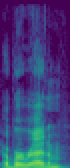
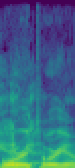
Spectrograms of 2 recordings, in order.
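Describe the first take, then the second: First: The word ends with the sounds 'etum'. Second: The word ends with the sounds 'etorium'. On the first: The speaker calls it right. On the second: The speaker calls it wrong.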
